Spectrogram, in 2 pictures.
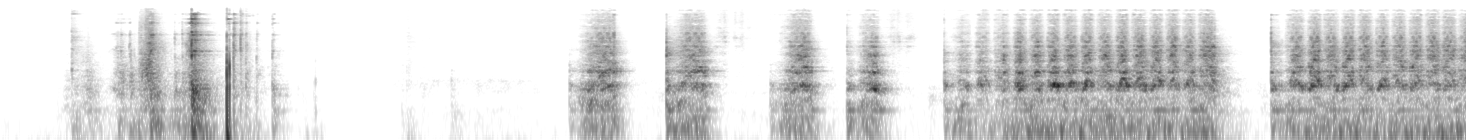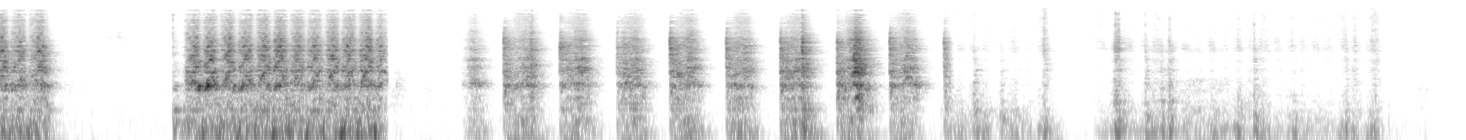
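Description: Flat hand file scraping back and forth over a steel wire cable clamped in a bench vise. The strokes come in bursts with short pauses between: a few separate strokes, then long runs of rapid strokes, then quicker short strokes that turn faint near the end.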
